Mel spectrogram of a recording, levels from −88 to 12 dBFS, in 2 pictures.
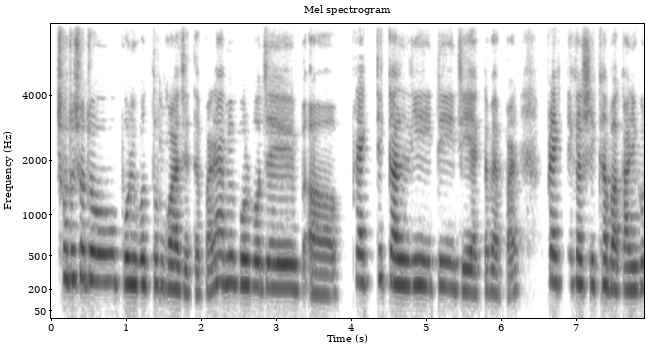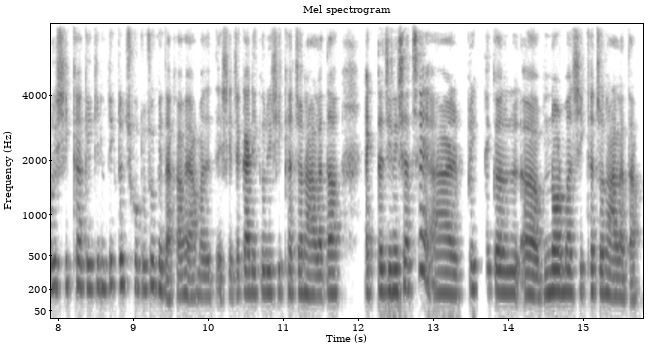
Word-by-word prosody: ছোট, 290 -1 0
ছোট 280 -1 +3 0.5
পরিবর্তন 235 -1 +4
করা 205 -1 +5
যেতে 175 -1 -5
পারে। 180 +5 -3
আমি 245 0 +2
বলব 230 -1 +5 0.2
যে, 215 - +2 0.5
আ - - +1 0.5
practicality 235 -4 +3 0.2
যে 190 - 0 0.2
একটা 175 +1 -8
ব্যাপার, 165 -1 -4 0.4
প্র্যাকটিক্যাল 250 -2 +1
শিক্ষা 230 0 +2
বা 205 - +6
কারিগরি 195 +3 +1
শিক্ষাকে 225 -1 -3
কিন্তু 210 -1 -6
একটু 230 +1 -1
ছোট 215 -2 -8
চোখে 220 -3 -1
দেখা 155 - -3
হয় 160 -3 -1
আমাদের 150 -1 -6
দেশে - - -7
যে, 160 - -4
কারিগরি 175 0 +1
শিক্ষার 180 0 -5
জন্য 170 -1 -1
আলাদা 155 +2 0 0.5
একটা 170 +2 -2
জিনিস 185 0 +2
আছে। 210 - -1 0.3
আর 170 0 +2 0.2
প্র্যাকটিক্যাল 185 -3 -2 0.3
আ - - +2 0.3
নরমাল 180 -1 +3
শিক্ষার 185 0 -4
জন্য 175 0 0
আলাদা। 145 -3 -3
205 Hz, 160 wpm, -22 LUFS, 175-230 Hz, 0.5 s, বা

